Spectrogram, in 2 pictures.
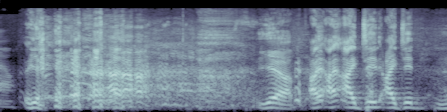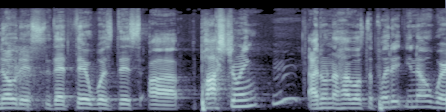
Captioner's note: laughter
